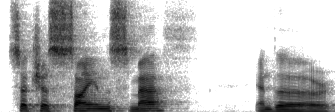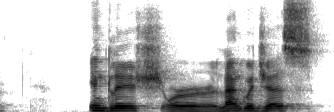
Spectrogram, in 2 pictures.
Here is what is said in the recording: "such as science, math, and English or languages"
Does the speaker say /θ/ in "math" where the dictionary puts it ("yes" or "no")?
yes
